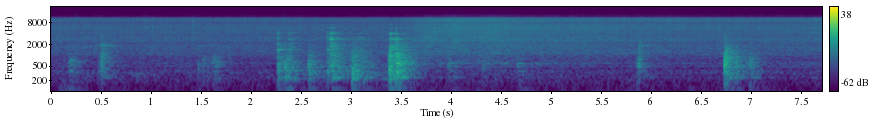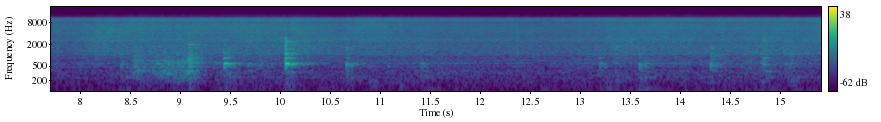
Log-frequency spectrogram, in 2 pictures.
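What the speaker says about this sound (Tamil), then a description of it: "நம்ம இன்னும் கொஞ்சம் கூட எண்ணெய் ஊத்திட்டு வெங்காயத்தை ஃப்ரை பண்ணி எடுத்துக்கலாம்" Onions fried in extra oil in a pan for a fish omelette, a continuous close sizzle broken by repeated scraping and tapping of a spatula as they are stirred.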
